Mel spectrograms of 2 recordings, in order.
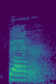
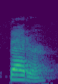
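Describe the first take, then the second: Both takes have the same delivery.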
